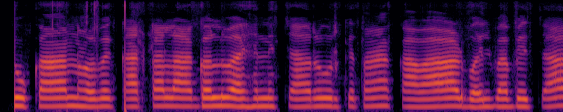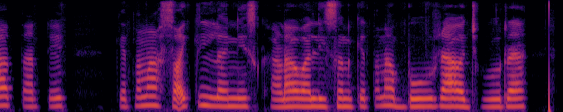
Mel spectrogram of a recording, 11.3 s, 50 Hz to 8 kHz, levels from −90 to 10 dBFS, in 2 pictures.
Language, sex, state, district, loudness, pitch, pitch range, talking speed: Bhojpuri, male, Uttar Pradesh, Deoria, -31 LUFS, 210 Hz, 205-215 Hz, 135 wpm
